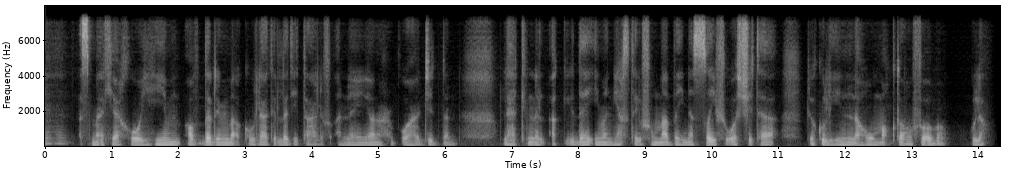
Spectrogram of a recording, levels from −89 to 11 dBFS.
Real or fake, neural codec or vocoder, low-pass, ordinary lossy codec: fake; codec, 16 kHz, about 1 kbps, DyCAST, with the encoder's durations; 7.2 kHz; none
